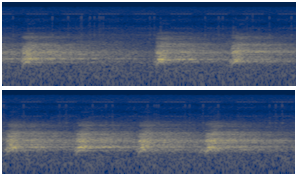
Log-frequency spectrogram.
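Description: Karelian bear dog bay-barking at a bear: seven loud barks, the first near the start, then after a short pause a steady run of about one a second, each trailing off in a long echo.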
